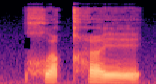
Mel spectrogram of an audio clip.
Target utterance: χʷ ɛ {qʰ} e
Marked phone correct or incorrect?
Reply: correct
